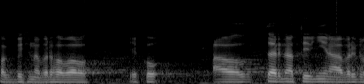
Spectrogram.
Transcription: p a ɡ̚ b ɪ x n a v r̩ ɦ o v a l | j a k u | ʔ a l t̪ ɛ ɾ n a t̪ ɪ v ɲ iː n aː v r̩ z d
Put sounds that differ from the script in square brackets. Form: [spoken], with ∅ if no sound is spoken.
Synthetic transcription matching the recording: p a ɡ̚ b ɪ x n a v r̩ ɦ o v a l | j a k [o] | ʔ a l t̪ ɛ ɾ n a t̪ ɪ v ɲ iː n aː v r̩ [ɣ] d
